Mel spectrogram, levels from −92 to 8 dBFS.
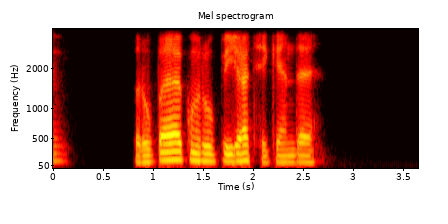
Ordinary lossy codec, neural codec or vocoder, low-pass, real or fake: Opus, 32 kbps; codec, 16 kHz, about 1 kbps, DyCAST, with the encoder's durations; 3.6 kHz; fake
